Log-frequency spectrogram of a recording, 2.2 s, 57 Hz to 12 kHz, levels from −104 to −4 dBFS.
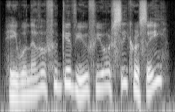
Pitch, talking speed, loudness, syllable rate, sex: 170 Hz, 220 wpm, -16 LUFS, 6.8 syllables/s, male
